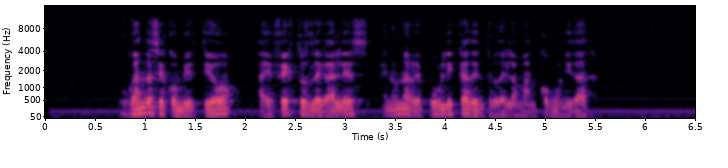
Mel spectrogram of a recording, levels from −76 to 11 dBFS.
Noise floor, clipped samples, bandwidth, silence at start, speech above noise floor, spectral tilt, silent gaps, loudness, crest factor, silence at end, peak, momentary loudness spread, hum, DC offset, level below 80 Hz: -56 dBFS; under 0.1%; 11.5 kHz; 0.75 s; 30 dB; -5.5 dB/octave; none; -27 LUFS; 20 dB; 1 s; -8 dBFS; 11 LU; none; under 0.1%; -54 dBFS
